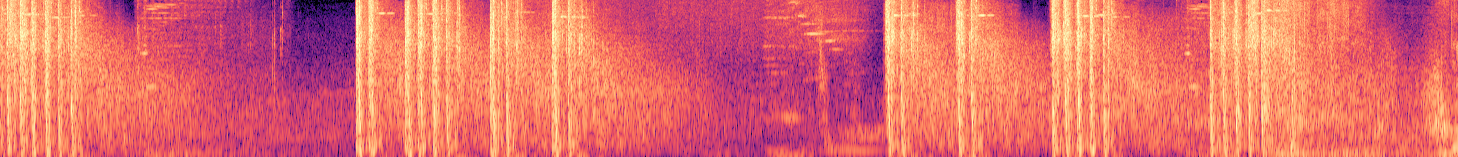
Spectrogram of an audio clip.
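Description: A rifle in the snowy setting of The Outer Worlds fires in loud, rapid bursts, several volleys of sharp close shots separated by short pauses, each shot ringing with a crisp echoing tail.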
